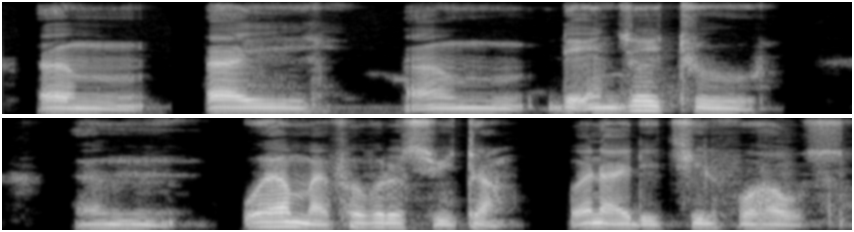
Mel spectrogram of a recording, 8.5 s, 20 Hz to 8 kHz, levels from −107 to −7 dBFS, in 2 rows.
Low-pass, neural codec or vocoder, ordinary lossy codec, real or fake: none; none; none; real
